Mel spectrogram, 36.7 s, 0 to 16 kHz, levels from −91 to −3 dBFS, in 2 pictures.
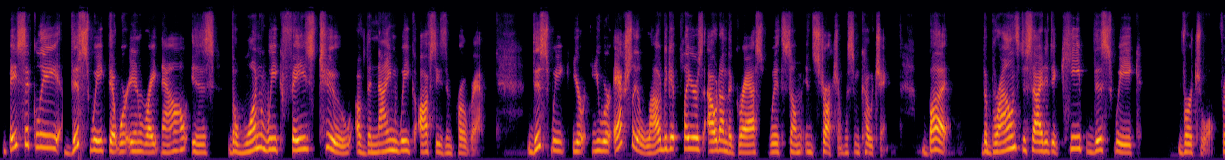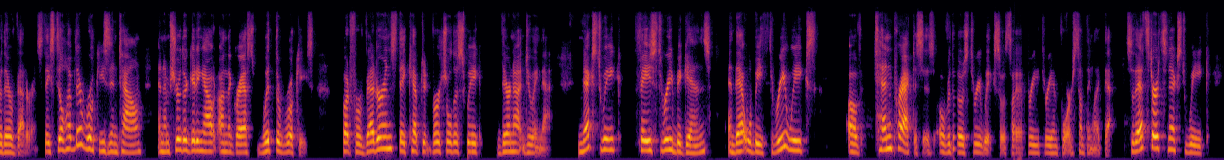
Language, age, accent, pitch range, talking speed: English, 50-69, American, 185-230 Hz, 195 wpm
